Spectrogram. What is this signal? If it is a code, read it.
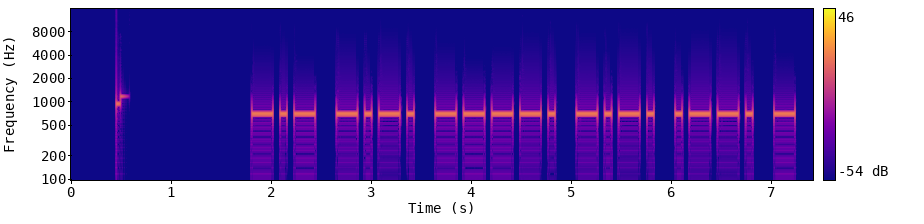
Morse code, heard as a keyed tone, about 17 wpm, 700 Hz. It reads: KC9CPT
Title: USA Callsign DE Callsign - 6 Characters - 17wpm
